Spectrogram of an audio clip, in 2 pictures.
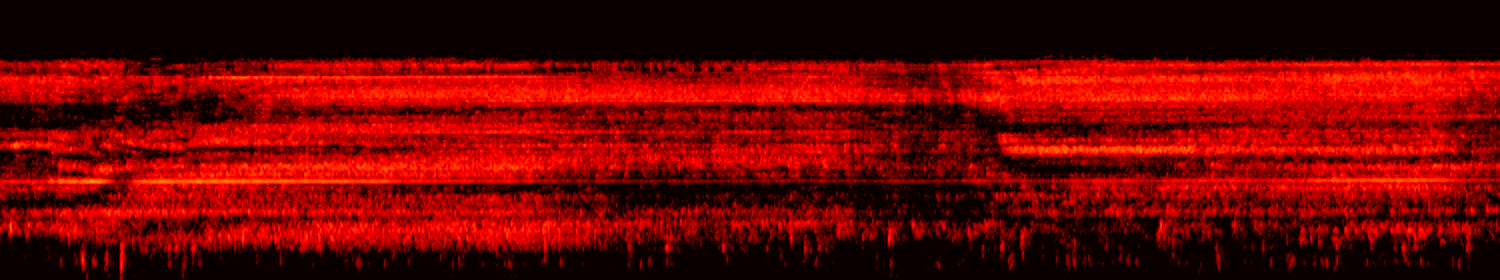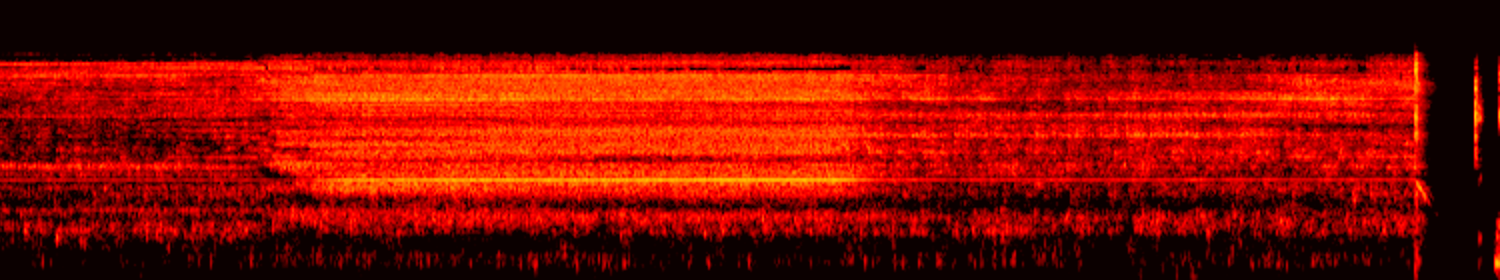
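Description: Craft heat gun running steadily, blowing hot air over a paper bead on a metal mandrel to melt ultra thick embossing powder. Its whine and airflow grow louder for about five seconds past the middle.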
